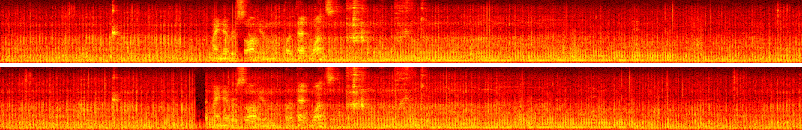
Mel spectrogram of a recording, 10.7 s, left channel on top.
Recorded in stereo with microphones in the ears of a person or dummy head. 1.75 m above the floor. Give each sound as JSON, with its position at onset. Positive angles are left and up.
{"t": 1.5, "sound": "a pop", "side_deg": 60, "distance_m": 1.7}
{"t": 2.8, "sound": "a man speaking", "side_deg": 25, "distance_m": 1.7}
{"t": 4.6, "sound": "chewing", "side_deg": 0, "distance_m": 2.0}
